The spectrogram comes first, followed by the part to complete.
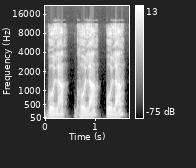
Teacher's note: ओ यह अर्ध संवृत पश्च स्वर है इसके उच्चारण में होठ का वृत्ताकार हो जाते हैं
